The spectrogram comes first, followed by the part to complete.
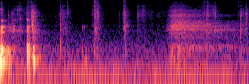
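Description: A deck of tarot cards being shuffled by hand, with soft, scattered clicks of cards slipping and tapping together.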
